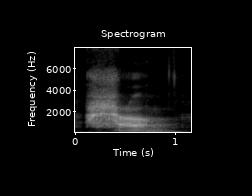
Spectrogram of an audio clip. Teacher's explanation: ہا حلق کے درمیان والے حصے سے ادا ہوتا ہے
